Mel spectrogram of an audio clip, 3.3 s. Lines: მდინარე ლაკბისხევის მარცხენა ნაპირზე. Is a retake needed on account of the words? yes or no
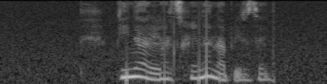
yes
